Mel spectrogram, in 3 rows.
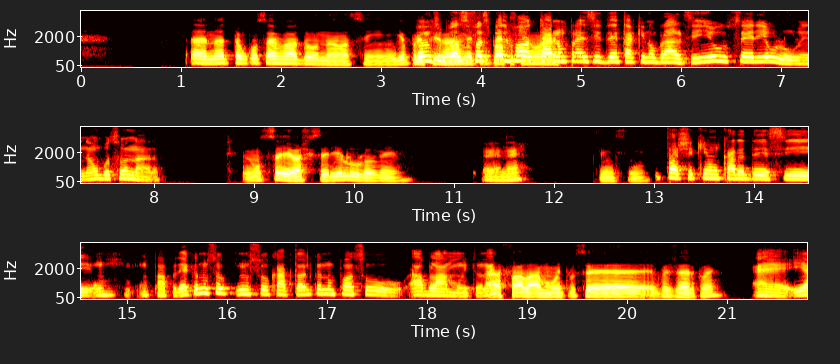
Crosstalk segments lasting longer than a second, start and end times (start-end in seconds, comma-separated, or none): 3.3-4.8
